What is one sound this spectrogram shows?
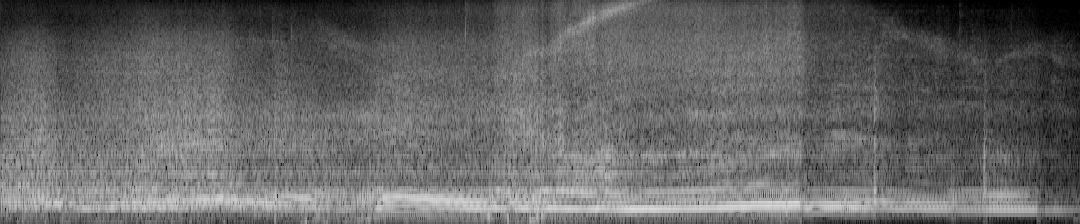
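A race car engine roars loudly as the car speeds past up a hill.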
